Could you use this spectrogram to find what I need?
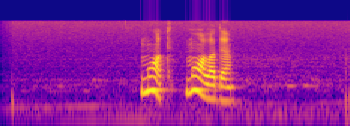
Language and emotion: Russian, neutral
